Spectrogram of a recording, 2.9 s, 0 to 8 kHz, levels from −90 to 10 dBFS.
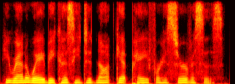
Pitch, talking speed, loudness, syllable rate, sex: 165 Hz, 245 wpm, -18 LUFS, 6.2 syllables/s, female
